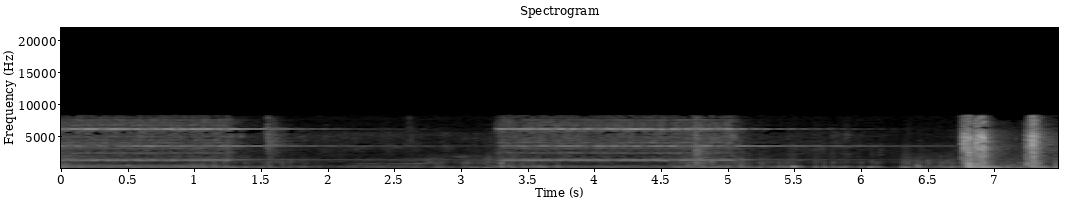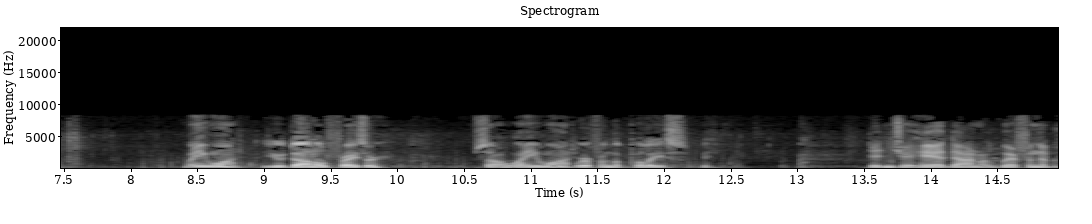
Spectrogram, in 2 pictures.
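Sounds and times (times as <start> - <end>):
doorbell ringing: 0.0 - 2.5, 3.3 - 6.6
speech: 8.4 - 10.0, 10.6 - 12.5, 13.5 - 14.9.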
